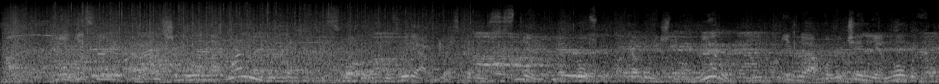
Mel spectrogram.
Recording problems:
murmuring crowd; very loud; throughout; 4 dB above the speech

